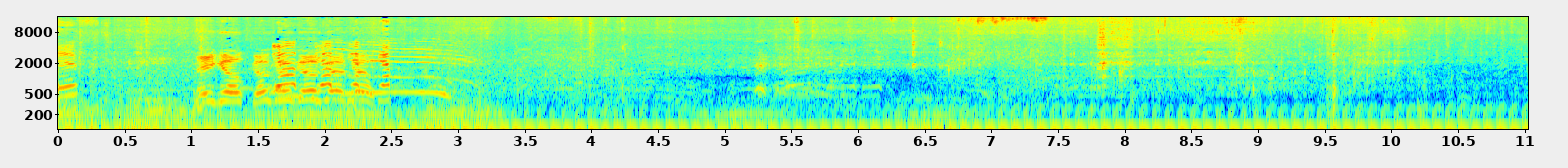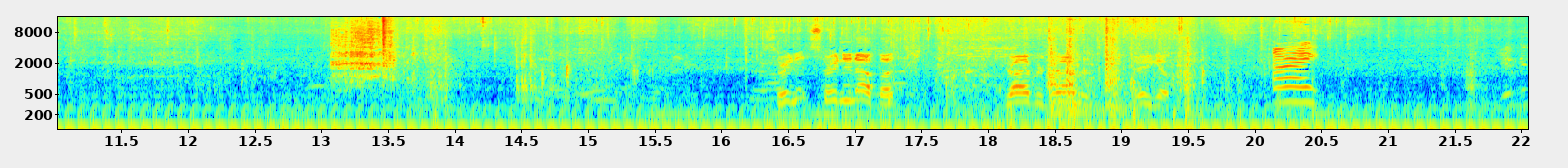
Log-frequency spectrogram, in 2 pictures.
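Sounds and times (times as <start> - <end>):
car engine running: 0.0 - 22.0
person shouting: 1.6 - 3.2.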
